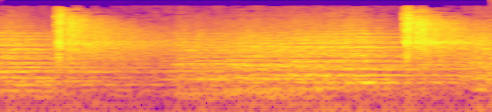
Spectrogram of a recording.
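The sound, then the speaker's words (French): Two sharp, loud cracks of a percussion whip, presented among orchestral percussion instruments, spaced nearly two seconds apart over a steady low background. “Enfin, le fouet.”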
